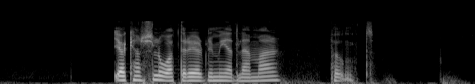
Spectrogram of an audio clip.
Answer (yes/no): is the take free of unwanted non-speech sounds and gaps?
yes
